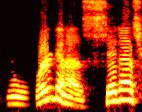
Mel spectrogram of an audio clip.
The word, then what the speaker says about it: situs: Thank Situs is people's preference for location. I mispronounce this often as situs.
